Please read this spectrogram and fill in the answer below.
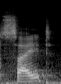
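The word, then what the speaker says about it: SciTE: use a free one it's called site and that's spelled s s-c-i-t-e just google that you'll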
